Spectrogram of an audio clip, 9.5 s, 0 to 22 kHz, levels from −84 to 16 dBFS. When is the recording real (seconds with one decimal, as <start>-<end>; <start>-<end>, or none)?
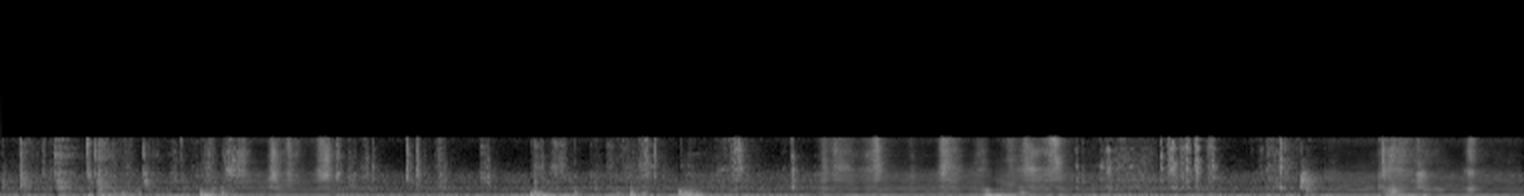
0.0-1.5; 2.1-5.1; 6.7-8.3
